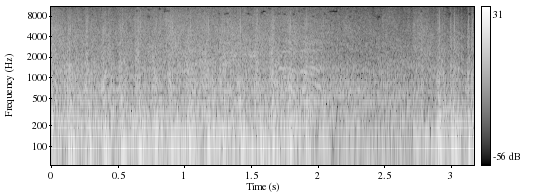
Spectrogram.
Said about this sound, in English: the plasma gunfire does take out the Sentinel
